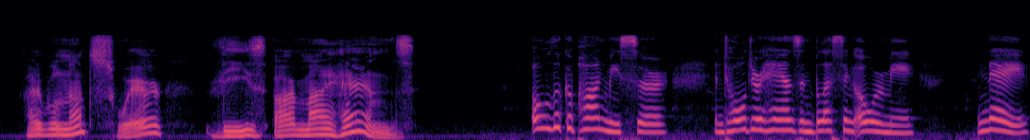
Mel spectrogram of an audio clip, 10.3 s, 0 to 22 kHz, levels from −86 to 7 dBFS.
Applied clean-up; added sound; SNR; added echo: none; none; none; none.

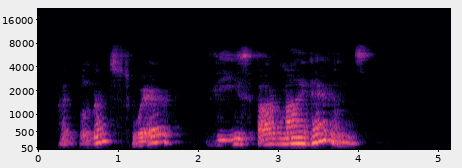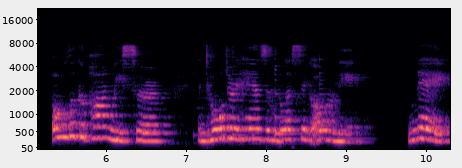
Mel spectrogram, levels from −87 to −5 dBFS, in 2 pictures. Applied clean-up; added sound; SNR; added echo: neural mask model DeepFilterNet 3.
